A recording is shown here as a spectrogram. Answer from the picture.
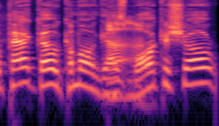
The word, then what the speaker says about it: Waukesha: That's just Waukesha.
